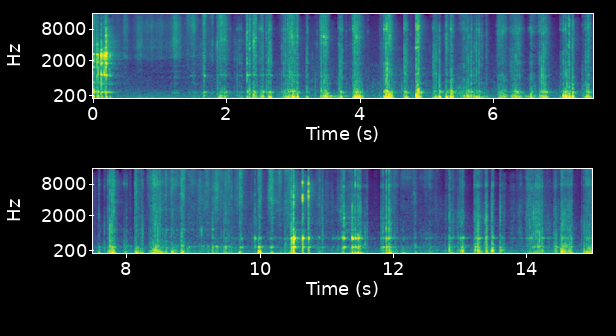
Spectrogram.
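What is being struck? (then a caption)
Corrugated plastic tube. An orange, hollow, ribbed plastic tube is stretched and bent while fingernails scrape along its corrugated ridges. The result is rapid bursts of dry, ratcheting scratches and crackly clicks, with bright edges over a low, soft rumble. A faint steady tone hums underneath throughout.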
